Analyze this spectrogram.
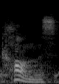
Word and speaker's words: cons: good question um and i pronounce this colon cons rather than colon because that's that's uh from for long ago historical reasons in list days yes for your third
